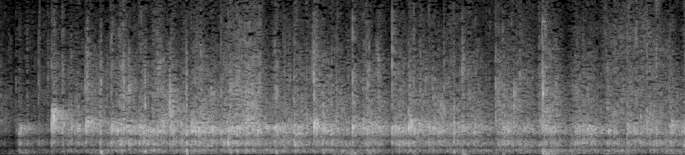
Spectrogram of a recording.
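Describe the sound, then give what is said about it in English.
An audience at a talk on compositional creativity applauds to welcome composer Rolf Hind, dense overlapping claps forming a continuous bright wash of sound that holds at an even, fairly loud level throughout, with no voices. “But to find out more about where this goes next in compositional creativity, I'd like you to uh, applaud Rolf Hind, who's going to come and uh, talk to us for the remainder of today's talk.”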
